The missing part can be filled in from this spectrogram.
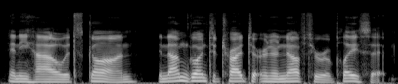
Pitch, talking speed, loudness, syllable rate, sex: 130 Hz, 210 wpm, -19 LUFS, 5.4 syllables/s, male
